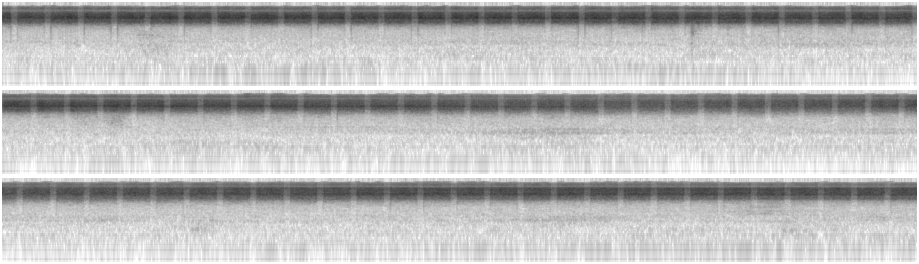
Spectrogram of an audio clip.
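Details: From the treetops, a green annual cicada (Tibicen linnei) delivers a continuous shrill, rasping drone, slightly pulsed and even in loudness, dipping briefly midway before swelling again.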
